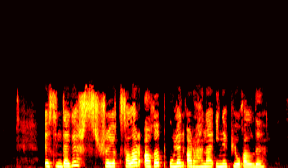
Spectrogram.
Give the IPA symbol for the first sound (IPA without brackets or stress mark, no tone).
ɘ̆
